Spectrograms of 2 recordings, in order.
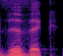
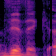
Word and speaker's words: Vivek: So his team said it's a hard E, so it's V, not V, like I've been saying, Vivek. It's not Vivek. It rhymes with cake.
